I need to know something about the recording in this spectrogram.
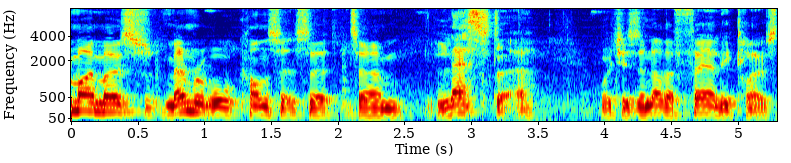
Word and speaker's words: Leicester: And remember, I've just said that the town is pronounced Leicester. Uh-huh. And it's spelled Leicester. Excuse me, but pronounced Leicester.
